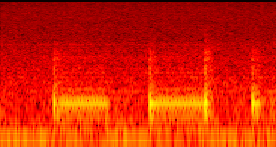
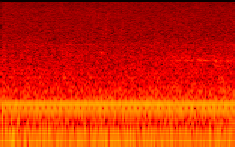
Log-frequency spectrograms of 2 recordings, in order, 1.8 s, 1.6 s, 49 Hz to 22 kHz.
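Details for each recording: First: PYE Columbia Stereo 360 amplifier after replacing the defective 300-ohm wire-wound adjustable resistor: the channel that always worked passes a clean, steady low tone in even bursts, with no hum, crackle or dropout; normal signal output. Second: PYE Columbia Stereo 360 amplifier after replacing a defective 300 ohm wire-wound adjustable resistor: at power-on a steady low hum under a loud roaring hiss from one channel, like an airplane; channel fault, not normal.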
